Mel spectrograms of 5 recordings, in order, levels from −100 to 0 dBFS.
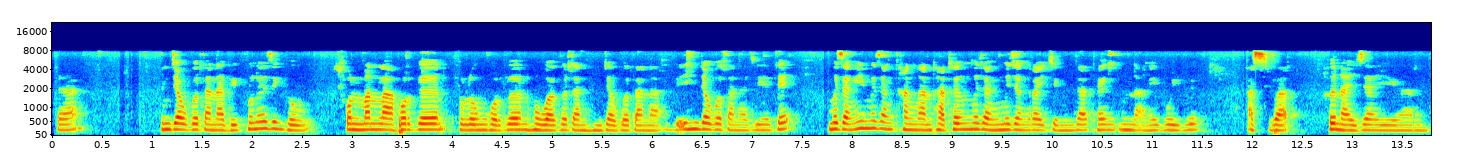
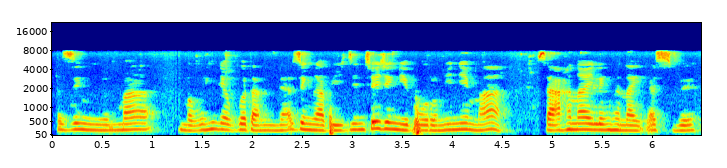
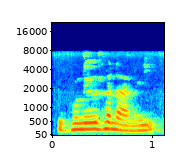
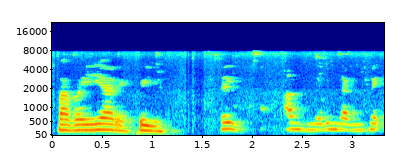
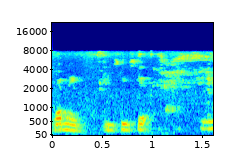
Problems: none marked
